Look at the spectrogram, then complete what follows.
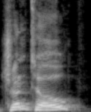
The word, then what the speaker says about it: Junto: I think it's Junto.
